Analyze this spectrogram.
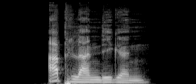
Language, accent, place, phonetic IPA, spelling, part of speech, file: German, Germany, Berlin, [ˈaplandɪɡn̩], ablandigen, adjective, De-ablandigen.ogg
- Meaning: inflection of ablandig: 1. strong genitive masculine/neuter singular 2. weak/mixed genitive/dative all-gender singular 3. strong/weak/mixed accusative masculine singular 4. strong dative plural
